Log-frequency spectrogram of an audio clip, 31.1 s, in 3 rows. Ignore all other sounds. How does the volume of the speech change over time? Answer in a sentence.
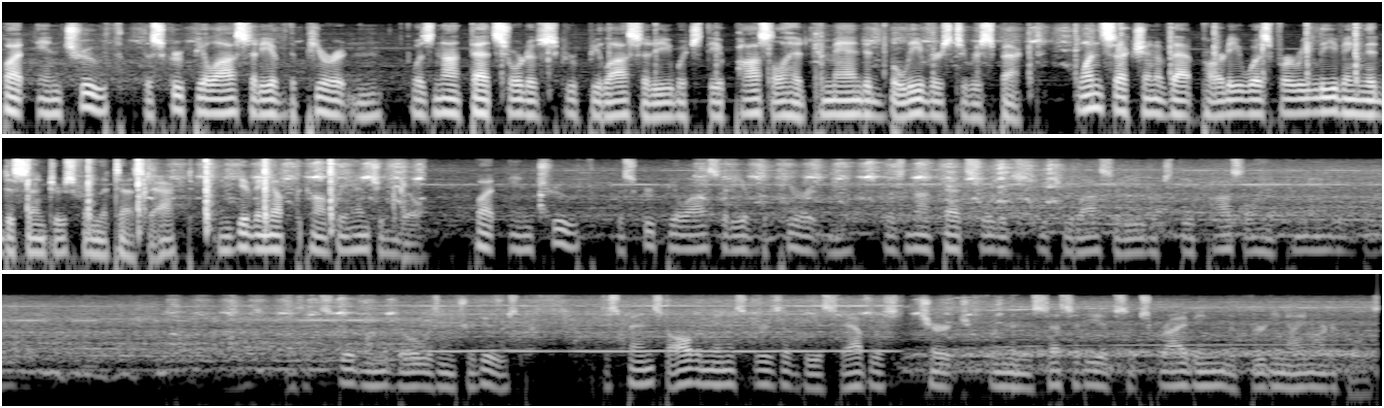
The volume of the speech goes down.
